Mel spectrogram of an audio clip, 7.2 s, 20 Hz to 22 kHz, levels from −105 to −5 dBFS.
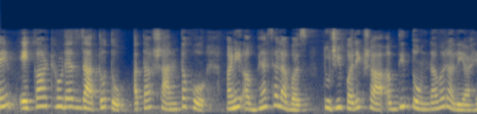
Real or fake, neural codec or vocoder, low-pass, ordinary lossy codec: fake; codec, 16 kHz, 2 kbps, X-Codec, WavLM features, trained on Multilingual LibriSpeech; none; none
